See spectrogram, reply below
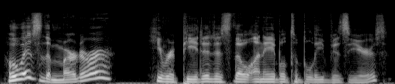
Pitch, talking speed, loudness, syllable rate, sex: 140 Hz, 195 wpm, -20 LUFS, 5.8 syllables/s, male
